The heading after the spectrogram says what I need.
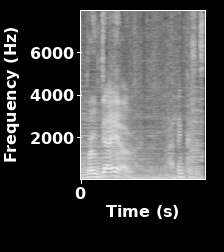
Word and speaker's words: Rodeo: Now, um I would have thought you'd pronounce it Rodeo, but I'm reliably informed it's Rodeo.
